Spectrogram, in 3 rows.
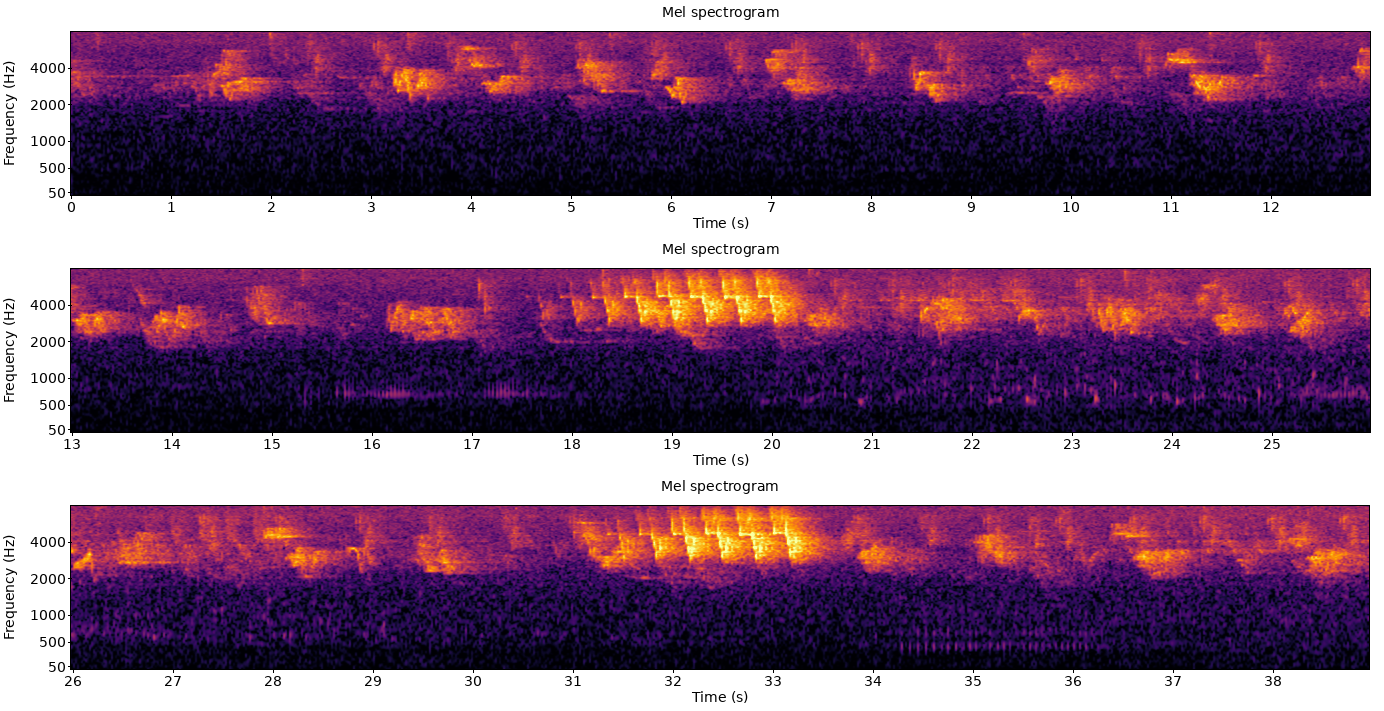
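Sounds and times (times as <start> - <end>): birds chirping: 18.0 - 33.4
rapid bird trill: 19.4 - 31.0.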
